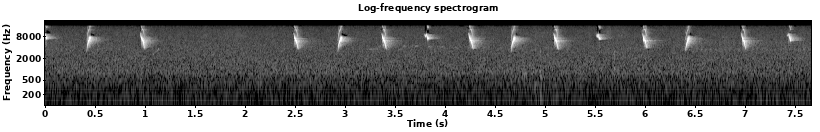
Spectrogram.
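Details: A White-vented Violetear in Candói, Paraná, Brazil gives sharp, very high chips, about two per second, with one brief pause; the background is otherwise quiet.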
